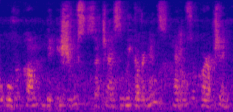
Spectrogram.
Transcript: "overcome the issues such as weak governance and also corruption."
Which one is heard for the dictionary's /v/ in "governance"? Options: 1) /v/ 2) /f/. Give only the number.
1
